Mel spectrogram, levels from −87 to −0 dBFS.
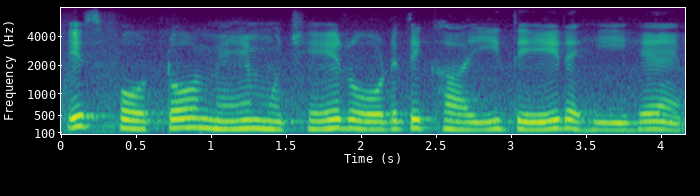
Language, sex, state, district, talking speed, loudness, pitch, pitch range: Hindi, female, Madhya Pradesh, Katni, 130 wpm, -15 LUFS, 185 Hz, 175-200 Hz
